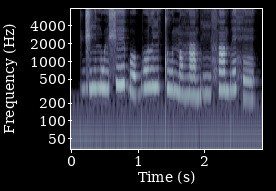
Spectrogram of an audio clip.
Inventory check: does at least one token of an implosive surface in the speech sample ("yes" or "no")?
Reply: yes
